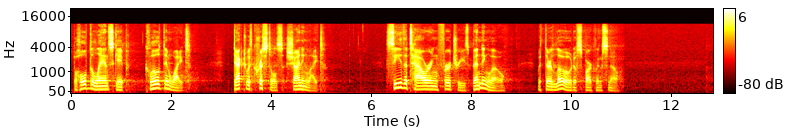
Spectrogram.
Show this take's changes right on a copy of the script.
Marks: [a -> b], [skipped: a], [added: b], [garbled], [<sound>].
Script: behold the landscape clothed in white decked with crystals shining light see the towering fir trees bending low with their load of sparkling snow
behold the landscape clothed in white decked with crystals shining light see the towering fir trees bending low with their load of sparkling snow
